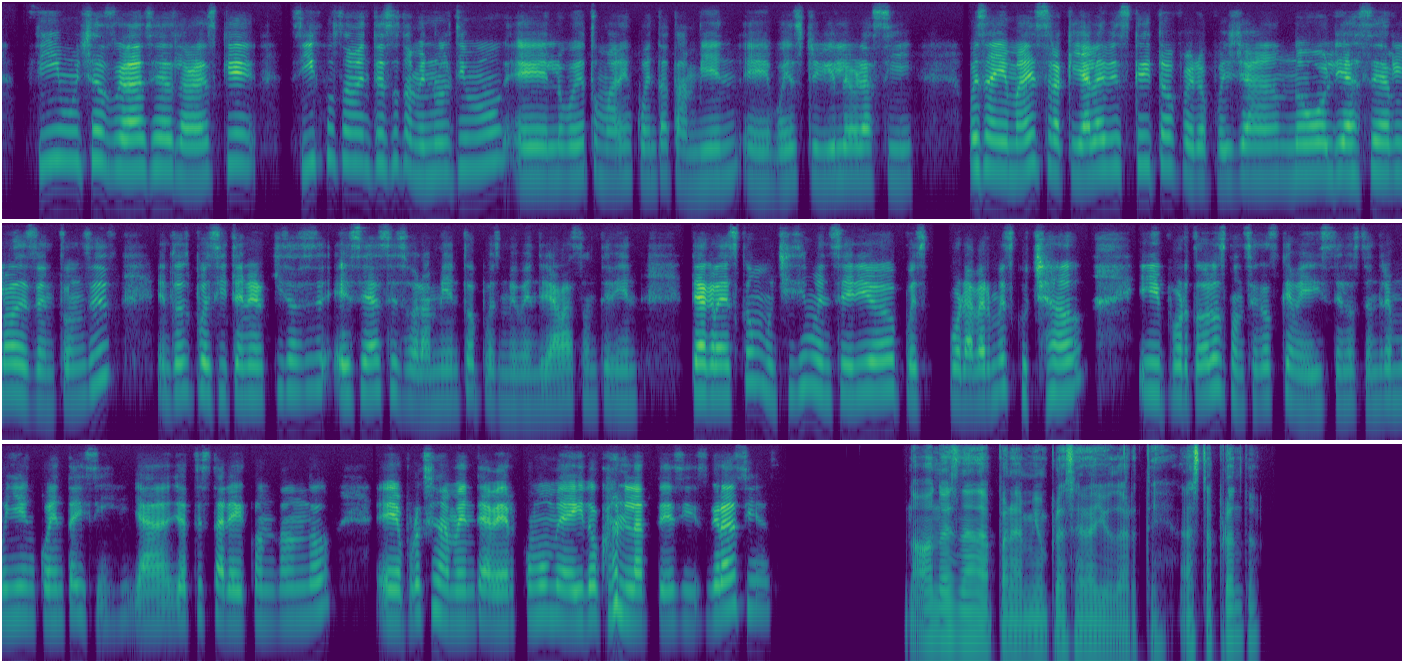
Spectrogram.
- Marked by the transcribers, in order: laughing while speaking: "con la tesis"
- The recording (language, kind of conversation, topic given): Spanish, advice, ¿Cómo puedo dejar de procrastinar al empezar un proyecto y convertir mi idea en pasos concretos?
